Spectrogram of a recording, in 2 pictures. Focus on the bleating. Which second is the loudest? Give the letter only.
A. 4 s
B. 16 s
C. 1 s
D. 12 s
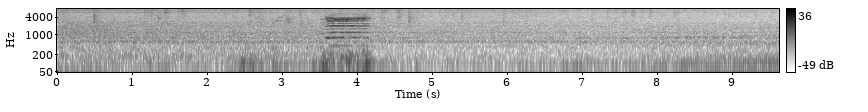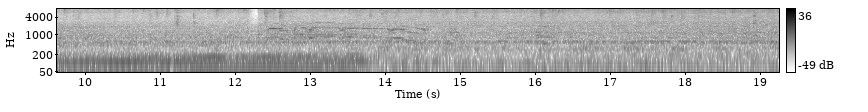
A.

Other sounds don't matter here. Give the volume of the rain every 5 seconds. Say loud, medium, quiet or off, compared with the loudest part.
loud, medium, medium, loud.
